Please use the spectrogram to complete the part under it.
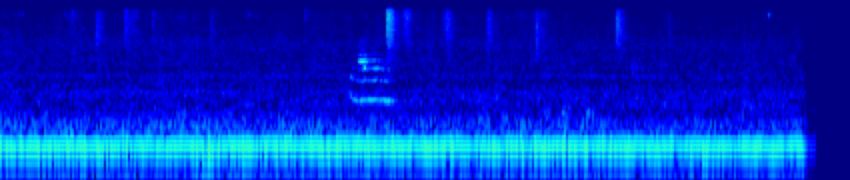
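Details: One of three kittens walking on tin foil gives a single short falling meow midway, over a loud steady low hum with scattered sharp crinkling clicks from the foil.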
